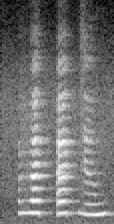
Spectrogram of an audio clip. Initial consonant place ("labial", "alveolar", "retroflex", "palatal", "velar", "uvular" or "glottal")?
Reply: labial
